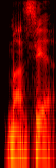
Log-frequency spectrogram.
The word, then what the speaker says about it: monsieur: It's usually just like, they just say like, monsieur. – Monsieur? Oh, I'm putting the N. I got it. It's, that's where I'm screwing. Monsieur.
